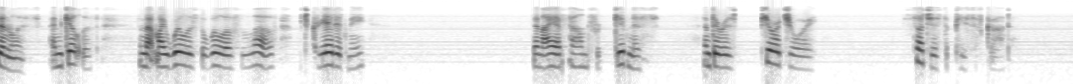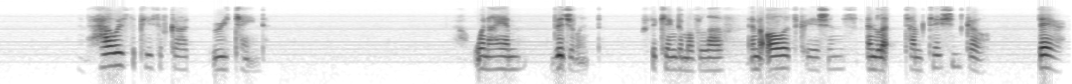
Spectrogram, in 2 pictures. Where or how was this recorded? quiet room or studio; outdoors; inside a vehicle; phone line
phone line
